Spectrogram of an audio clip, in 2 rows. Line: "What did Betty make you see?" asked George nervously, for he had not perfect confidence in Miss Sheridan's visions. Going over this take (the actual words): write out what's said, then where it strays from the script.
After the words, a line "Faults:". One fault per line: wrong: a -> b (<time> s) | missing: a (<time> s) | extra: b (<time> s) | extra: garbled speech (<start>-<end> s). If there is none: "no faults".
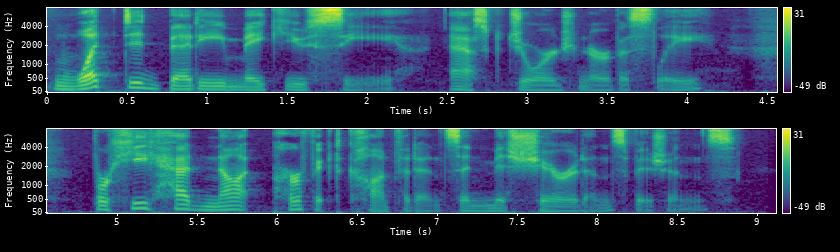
"What did Betty make you see?" asked George nervously, for he had not perfect confidence in Miss Sheridan's visions.
Faults:
no faults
